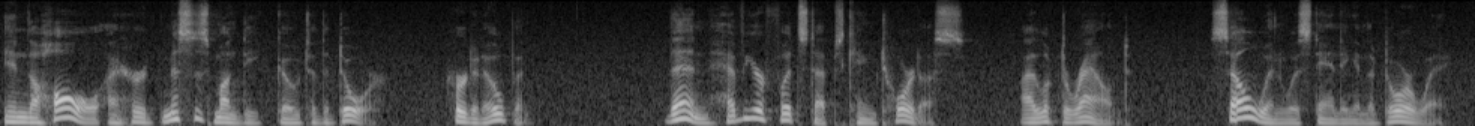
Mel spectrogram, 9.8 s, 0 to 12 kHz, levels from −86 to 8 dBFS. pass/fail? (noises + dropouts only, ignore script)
pass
